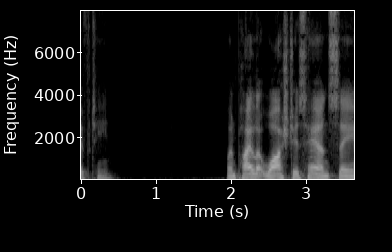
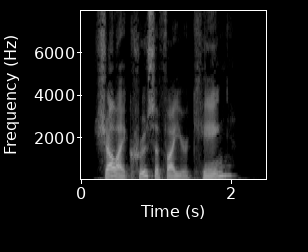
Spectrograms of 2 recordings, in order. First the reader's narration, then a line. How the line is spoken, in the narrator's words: Pilate asked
